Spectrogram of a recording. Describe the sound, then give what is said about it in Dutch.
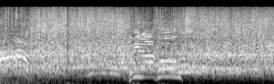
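A television studio audience claps steadily, the dense clapping holding at a loud, even level throughout while a few sustained gliding tones rise, hold and fall over it. “nou mensen, klappen, klappen, klappen, ga maar even mm. staan.”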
